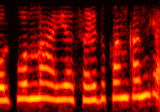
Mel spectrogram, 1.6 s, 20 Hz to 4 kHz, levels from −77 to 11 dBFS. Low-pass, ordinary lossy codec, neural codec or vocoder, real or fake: 3.6 kHz; none; codec, 16 kHz, 4 kbps, FreqCodec, smaller model; fake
